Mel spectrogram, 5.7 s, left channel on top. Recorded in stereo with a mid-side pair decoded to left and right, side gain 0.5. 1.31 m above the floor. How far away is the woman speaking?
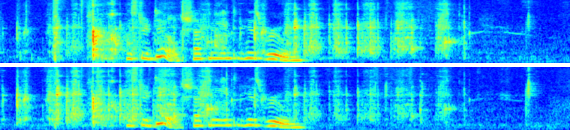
About 1.2 m.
